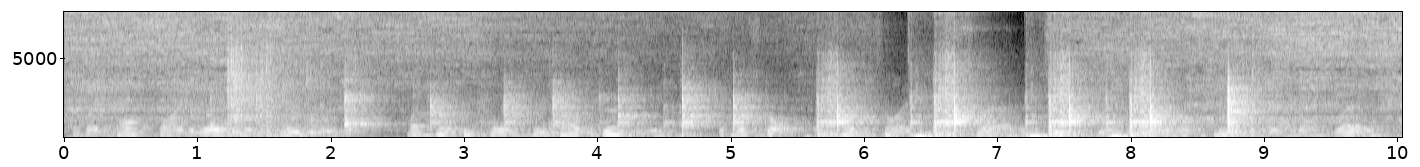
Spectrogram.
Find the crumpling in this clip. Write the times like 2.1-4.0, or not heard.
1.2-2.0.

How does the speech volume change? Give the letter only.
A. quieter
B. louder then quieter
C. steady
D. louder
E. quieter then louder
C.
